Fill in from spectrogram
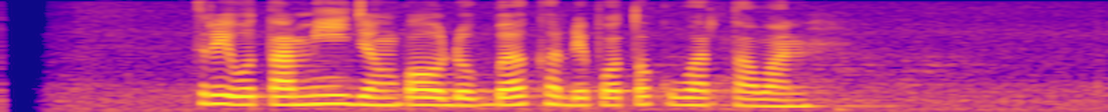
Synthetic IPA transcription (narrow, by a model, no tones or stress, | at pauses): t̪ɾiut̪amid͡ʒɨŋpaudɔɡ̚bakɨrdipɔt̪ɔkuwart̪awan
